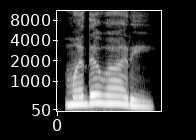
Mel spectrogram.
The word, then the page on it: ಮದವಾರಿ: madavāri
